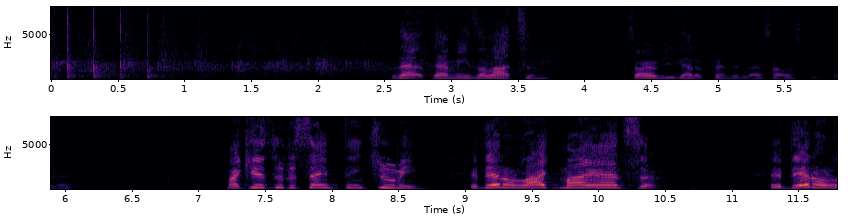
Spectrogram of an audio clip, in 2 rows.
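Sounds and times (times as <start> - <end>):
audience clapping: 0.0 - 3.7
speech: 2.6 - 6.4, 7.2 - 10.6, 11.3 - 11.7.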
